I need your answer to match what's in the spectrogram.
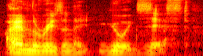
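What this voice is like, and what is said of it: Imitating Shredder's villain voice. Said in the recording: “you do the Shredder voice ... I'm trying to do the voice, but my throat's a little bit sore.”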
